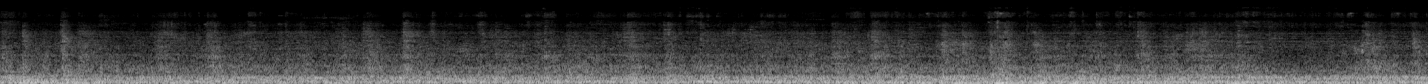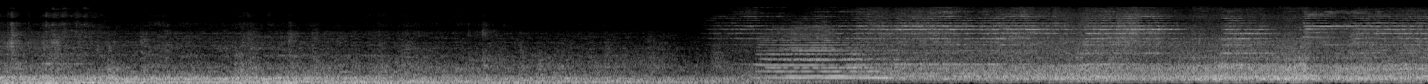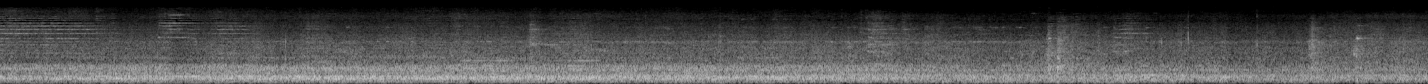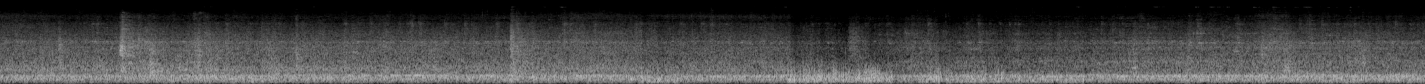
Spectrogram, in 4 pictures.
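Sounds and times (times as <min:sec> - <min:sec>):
wheels clicking over rail joints: 0:00.0 - 0:19.8, 0:28.5 - 0:57.0
freight train rumbling on rails: 0:00.0 - 0:57.0
train horn: 0:21.5 - 0:29.5.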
